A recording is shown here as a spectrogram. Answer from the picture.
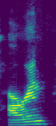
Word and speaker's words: Karen: Actually, Will, it's been a while, but it's spelled like Karen, but it's actually pronounced Karen. Karen. So think car in the garage, Karen.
